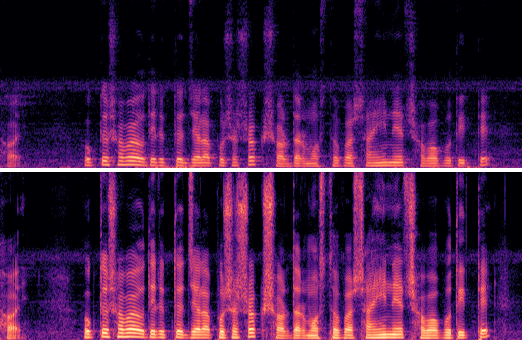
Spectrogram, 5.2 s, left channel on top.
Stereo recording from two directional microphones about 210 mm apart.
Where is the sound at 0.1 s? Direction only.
40° right (ahead or behind).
